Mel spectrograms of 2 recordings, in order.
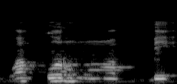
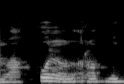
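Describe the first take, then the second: First: The L merges into a doubled R sound. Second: The L is pronounced separately before the R. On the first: The speaker calls it right. "tapi waqurrabbi langsung gitu ya" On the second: The speaker calls it wrong. "bukan waqul rabbi"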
